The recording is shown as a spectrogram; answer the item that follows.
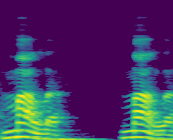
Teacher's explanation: temos 1 m nasal bilabial sonora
